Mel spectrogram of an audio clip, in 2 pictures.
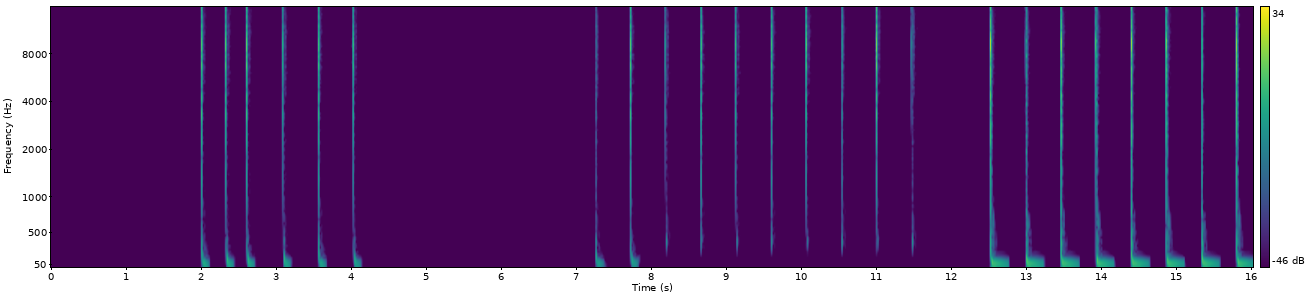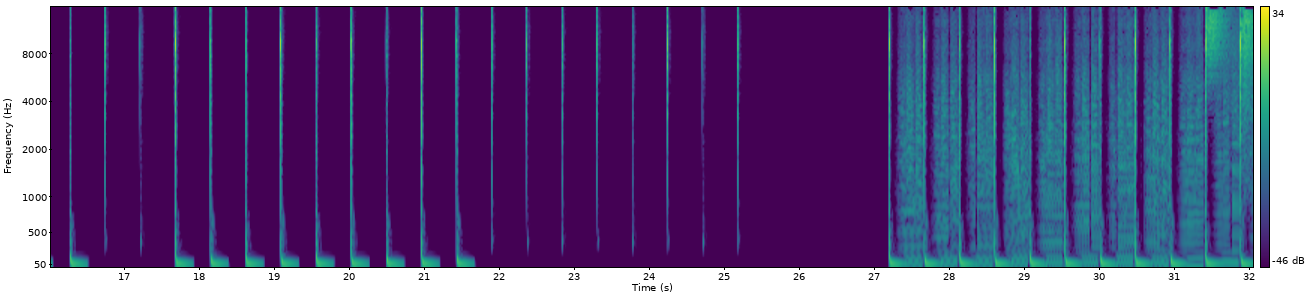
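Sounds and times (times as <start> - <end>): clicky electronic kick drum hits: 12.6 - 16.5, 17.7 - 21.7, 27.2 - 32.0.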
